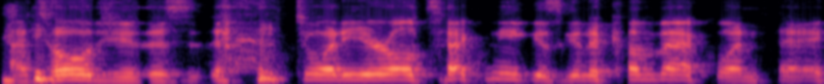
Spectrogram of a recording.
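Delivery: put-on laughing, taunting. Imitating an angler laughing at others who missed the shallow fish: imitating a laughing angler. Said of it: "And the guy's laughing".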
